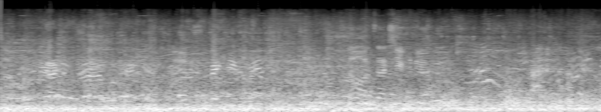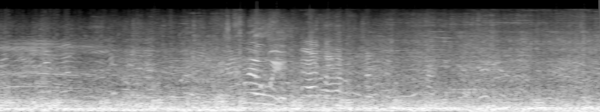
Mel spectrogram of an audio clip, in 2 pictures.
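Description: Motorcycle engines running with a steady low rumble under crowd chatter.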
